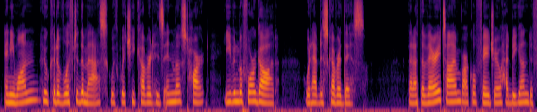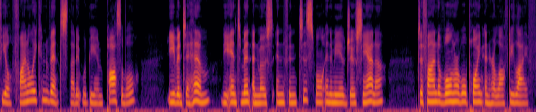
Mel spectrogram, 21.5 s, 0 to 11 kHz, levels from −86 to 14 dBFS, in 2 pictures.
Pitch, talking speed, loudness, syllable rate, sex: 210 Hz, 160 wpm, -19 LUFS, 5.5 syllables/s, female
